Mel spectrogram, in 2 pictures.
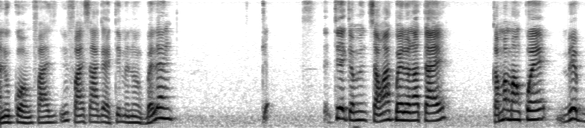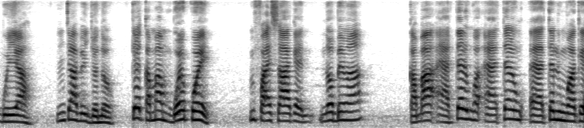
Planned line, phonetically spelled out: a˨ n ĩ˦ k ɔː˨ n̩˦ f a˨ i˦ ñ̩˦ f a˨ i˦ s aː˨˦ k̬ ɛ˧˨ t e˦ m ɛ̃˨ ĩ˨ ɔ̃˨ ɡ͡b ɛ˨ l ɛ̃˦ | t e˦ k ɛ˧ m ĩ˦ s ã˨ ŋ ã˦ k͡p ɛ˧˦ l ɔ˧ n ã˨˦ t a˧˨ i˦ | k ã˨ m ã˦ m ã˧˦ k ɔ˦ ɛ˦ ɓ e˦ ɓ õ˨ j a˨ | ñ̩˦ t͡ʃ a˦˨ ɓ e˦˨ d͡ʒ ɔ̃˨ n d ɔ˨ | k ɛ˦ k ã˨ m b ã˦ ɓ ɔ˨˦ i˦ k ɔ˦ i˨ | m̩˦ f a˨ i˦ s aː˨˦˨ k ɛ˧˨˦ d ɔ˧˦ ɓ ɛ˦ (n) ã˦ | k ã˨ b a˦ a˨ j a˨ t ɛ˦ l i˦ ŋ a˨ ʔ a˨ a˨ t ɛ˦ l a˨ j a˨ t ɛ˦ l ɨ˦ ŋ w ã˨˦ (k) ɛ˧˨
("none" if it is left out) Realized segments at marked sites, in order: m, k

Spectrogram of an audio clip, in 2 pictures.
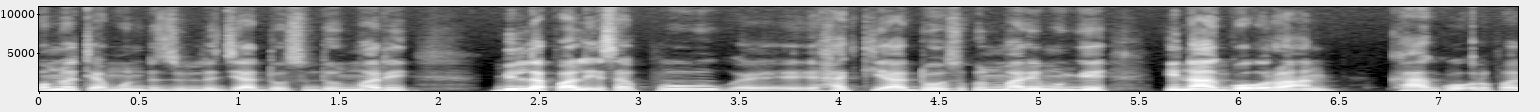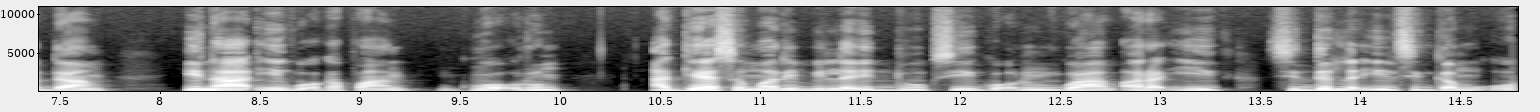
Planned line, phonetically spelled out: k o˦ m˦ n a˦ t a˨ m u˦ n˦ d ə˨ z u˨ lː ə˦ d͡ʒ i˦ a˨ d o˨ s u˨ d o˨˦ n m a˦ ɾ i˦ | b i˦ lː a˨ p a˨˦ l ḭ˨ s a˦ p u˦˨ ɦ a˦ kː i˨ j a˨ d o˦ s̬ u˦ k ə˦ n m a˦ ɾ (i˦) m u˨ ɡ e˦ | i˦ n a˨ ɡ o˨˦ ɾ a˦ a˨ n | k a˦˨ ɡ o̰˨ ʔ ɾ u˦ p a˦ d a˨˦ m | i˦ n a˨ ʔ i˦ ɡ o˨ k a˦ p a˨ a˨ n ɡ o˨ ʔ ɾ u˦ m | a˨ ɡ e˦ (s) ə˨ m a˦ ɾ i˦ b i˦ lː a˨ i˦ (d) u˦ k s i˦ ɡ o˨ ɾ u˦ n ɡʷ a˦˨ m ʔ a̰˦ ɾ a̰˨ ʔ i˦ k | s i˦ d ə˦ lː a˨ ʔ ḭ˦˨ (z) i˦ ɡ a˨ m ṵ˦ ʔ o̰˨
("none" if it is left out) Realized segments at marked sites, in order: i˦, s, d, s

